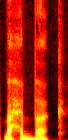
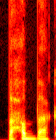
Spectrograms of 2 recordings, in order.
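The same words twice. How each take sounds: First: بحبك said as bəhɪbək, with i and full -ak ending; standard pronunciation. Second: بحبك said as bəhʊbə, rounded u, ending clipped; Gazan pronunciation. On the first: Father contrasting the usual form with Gazan, standard pronunciation. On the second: Father showing how his daughter says it, Gazan pronunciation. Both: Shown as a demonstration.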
